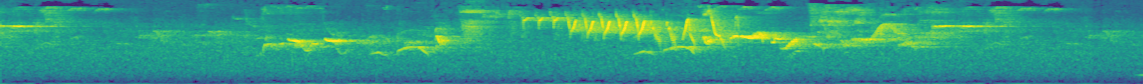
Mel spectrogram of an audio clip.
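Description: Small songbirds chirping and trilling, with a quick run of downward-sweeping whistled notes in the middle. The calls break off for about two seconds near the start.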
